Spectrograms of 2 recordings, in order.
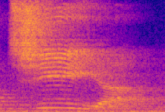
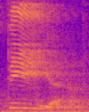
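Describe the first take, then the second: First: It is said in a Rio de Janeiro accent. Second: It is said in a Northeastern Brazilian accent. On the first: This is the Rio de Janeiro way of saying it. "lá no Rio de Janeiro, algumas pessoas falam tia" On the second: This is the Northeastern way of saying it. "Aqui no Nordeste, nós falamos tia"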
